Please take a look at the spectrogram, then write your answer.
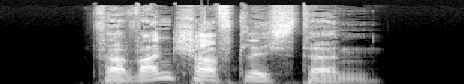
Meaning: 1. superlative degree of verwandtschaftlich 2. inflection of verwandtschaftlich: strong genitive masculine/neuter singular superlative degree
- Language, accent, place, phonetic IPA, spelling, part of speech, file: German, Germany, Berlin, [fɛɐ̯ˈvantʃaftlɪçstn̩], verwandtschaftlichsten, adjective, De-verwandtschaftlichsten.ogg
